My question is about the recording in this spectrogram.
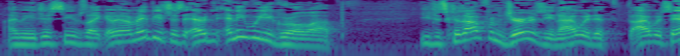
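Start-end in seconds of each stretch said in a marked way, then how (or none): none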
